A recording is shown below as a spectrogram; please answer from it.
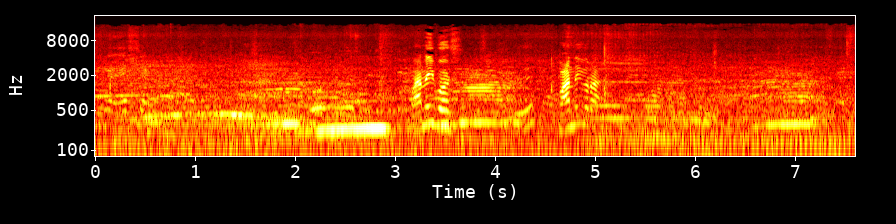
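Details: Cattle being loaded onto a truck, giving long, drawn-out moos that hold steady and dip slightly, repeated a few times. Short sharp bursts, background music and a loud, busy setting are also heard.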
